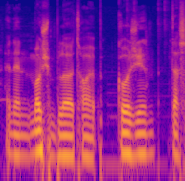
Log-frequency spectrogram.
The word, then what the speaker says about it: Gaussian: And then motion blur type, Gaussian, that's how you pronounce it.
